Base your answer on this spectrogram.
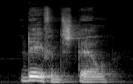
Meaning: lifestyle
- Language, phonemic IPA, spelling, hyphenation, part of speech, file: Dutch, /ˈlevə(n)ˌstɛil/, levensstijl, le‧vens‧stijl, noun, Nl-levensstijl.ogg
